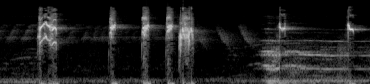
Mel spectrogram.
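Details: Long-tailed shrike (cendet, pentet) on a song-training and lure track that also features kapas tembak and cililin; five or six short piercing chirps, then soft whistled tones from other birds behind two further high notes.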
